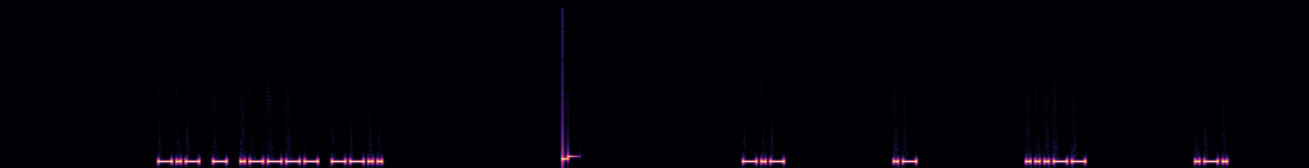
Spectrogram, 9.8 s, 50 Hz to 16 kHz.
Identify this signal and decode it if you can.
Morse code, heard as a keyed tone, about 36 wpm, spaced as for 15 wpm, 700 Hz. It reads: KT1Z KA3R
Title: USA Call Signs - 4 Characters - 8x Character Spacing - 35wpm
